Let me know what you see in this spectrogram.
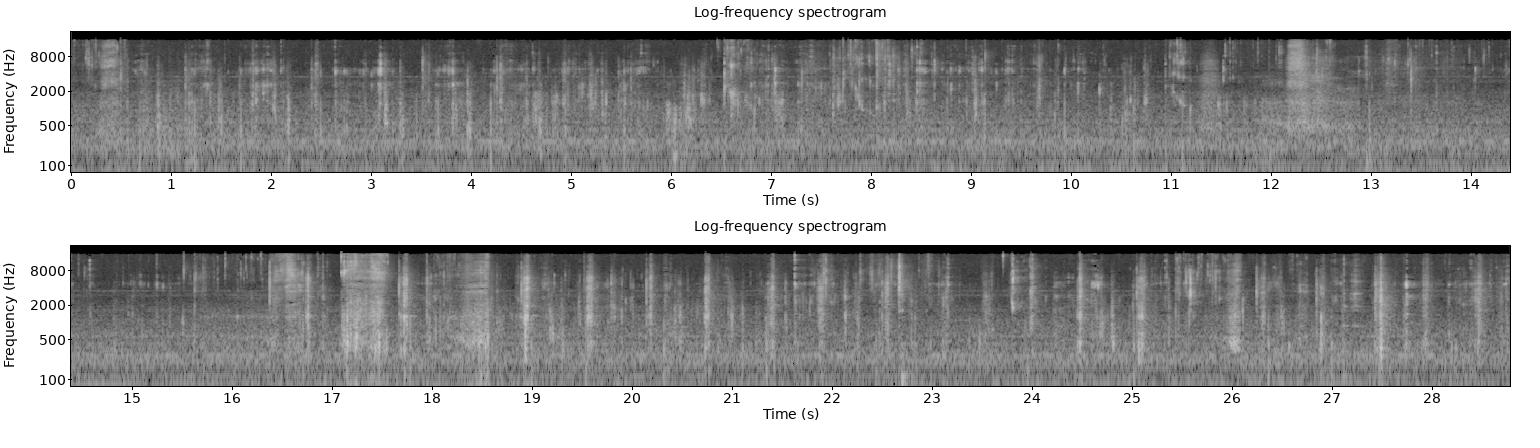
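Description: Close-miked eating sounds: wet chewing of rice and soy-marinated beef bulgogi, soft crunches and small clicks of chopsticks. The mouth sounds come in louder clusters about twelve seconds in and again around seventeen to nineteen seconds.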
